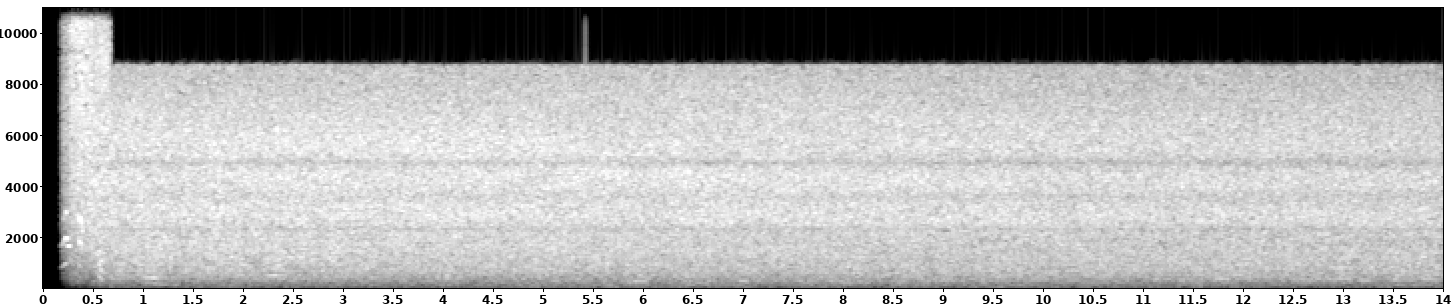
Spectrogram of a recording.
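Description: Waterfall pouring over rock into a pool: a steady, even rush of falling water.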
